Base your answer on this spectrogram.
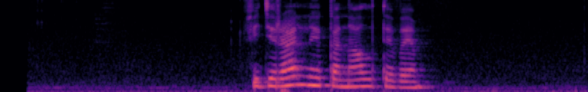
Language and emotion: Russian, neutral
